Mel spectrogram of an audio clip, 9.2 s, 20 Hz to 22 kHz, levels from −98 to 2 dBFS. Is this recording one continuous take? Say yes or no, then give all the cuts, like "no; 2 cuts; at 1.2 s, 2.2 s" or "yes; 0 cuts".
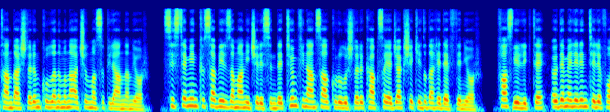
no; 2 cuts; at 6.4 s, 7.7 s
